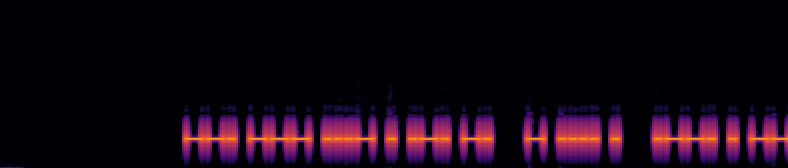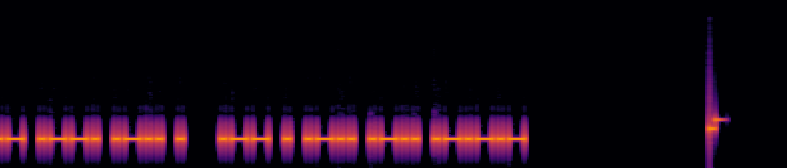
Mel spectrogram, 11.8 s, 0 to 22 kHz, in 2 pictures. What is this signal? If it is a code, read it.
Morse code, heard as a keyed tone, about 31 wpm, 700 Hz. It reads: GOVERN THE PEOPLE WELL.
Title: Sentences from Top 1000 Words - Review Part 2 - 30wpm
